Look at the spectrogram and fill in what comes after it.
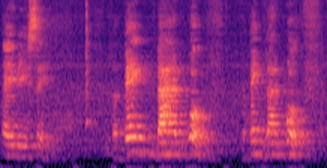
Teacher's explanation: you can suppress the intonation on the middle one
